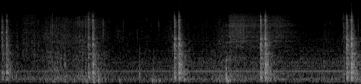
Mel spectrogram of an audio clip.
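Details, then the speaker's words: ZHIBANG Chinese diesel heater starting in warm-up mode for an ice-fishing tent: sharp ticks about once a second, roughly seventy a minute, over a faint fan whir; the fuel pump ticking normally before it fires. "let's go and you're going to hear the pumps start ticking and everything"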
